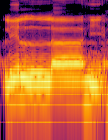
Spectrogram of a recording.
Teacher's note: lamnya juga tidak boleh terlalu lama ditahan. Harus sebentar saja.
